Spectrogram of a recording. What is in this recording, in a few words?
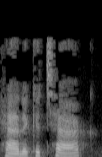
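"panic attack", English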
